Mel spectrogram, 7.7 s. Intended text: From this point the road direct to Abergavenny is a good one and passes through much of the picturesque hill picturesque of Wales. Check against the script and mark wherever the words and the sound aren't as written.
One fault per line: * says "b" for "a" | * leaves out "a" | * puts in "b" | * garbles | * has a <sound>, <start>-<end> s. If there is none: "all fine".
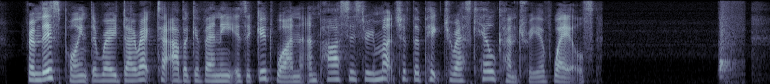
* says "country" for "picturesque"
* has a whoosh, 7.2-7.5 s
